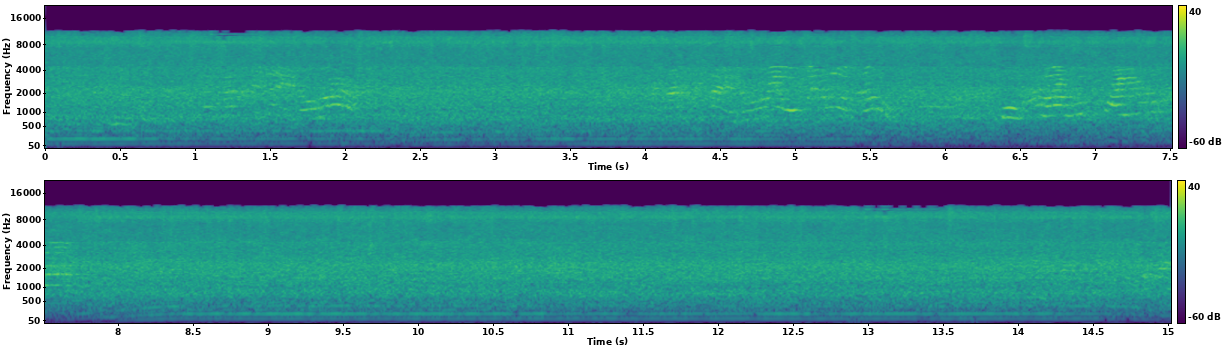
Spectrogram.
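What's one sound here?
Floodwater rushes and churns loudly.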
